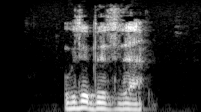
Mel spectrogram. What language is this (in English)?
Bashkir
